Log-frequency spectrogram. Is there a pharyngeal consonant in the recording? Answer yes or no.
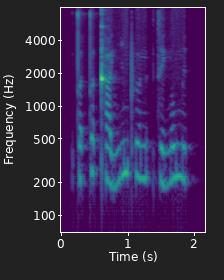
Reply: no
